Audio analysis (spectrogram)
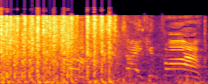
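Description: Loud, rapid machine gun bursts in a Call of Duty Modern Warfare match, dense continuous firing up close that thins out toward the end as brief voice-like chatter emerges.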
